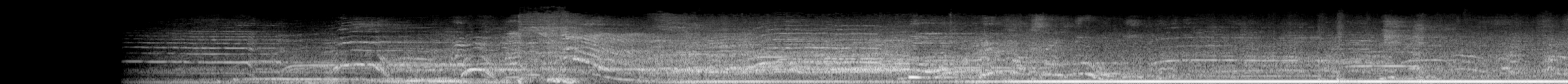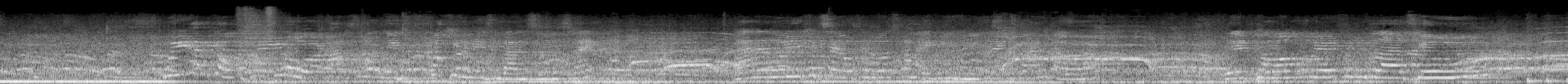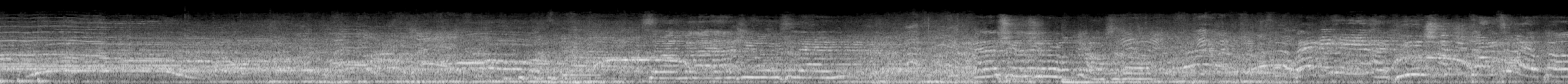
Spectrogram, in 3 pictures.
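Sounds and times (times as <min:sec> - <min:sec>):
low bass drone: 0:01.3 - 0:44.4.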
